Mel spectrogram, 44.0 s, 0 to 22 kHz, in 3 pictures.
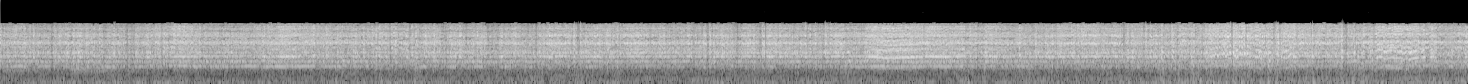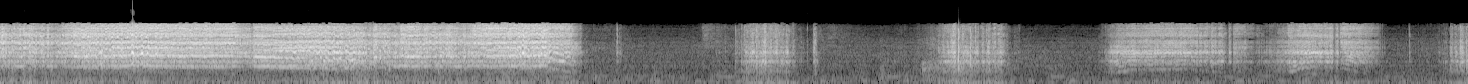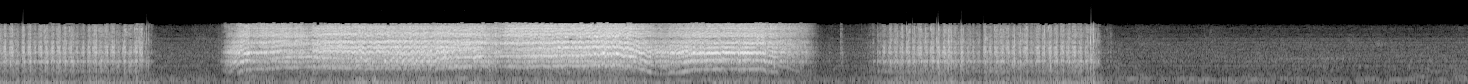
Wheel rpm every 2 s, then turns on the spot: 200, 200, 200, 200, 200, 200, 200, 200, 200, 190, 30, 10, 20, 60, 30, 40, 180, 190, 80, 30, 10, 0.
20-24 28-30 38-42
